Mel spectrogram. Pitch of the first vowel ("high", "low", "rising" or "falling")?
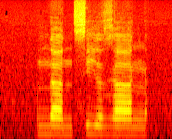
low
